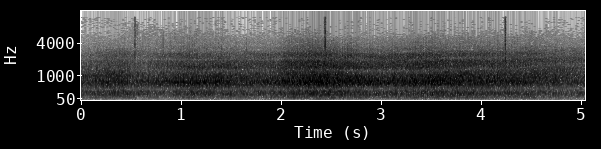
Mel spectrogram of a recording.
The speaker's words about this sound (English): Yes, that's him, amigo. That's the gringo's plane coming in now.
